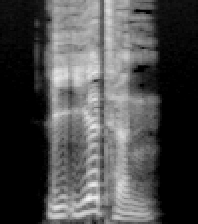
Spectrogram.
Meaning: inflection of liieren: 1. first/third-person plural preterite 2. first/third-person plural subjunctive II
- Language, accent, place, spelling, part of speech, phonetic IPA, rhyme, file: German, Germany, Berlin, liierten, adjective / verb, [liˈiːɐ̯tn̩], -iːɐ̯tn̩, De-liierten.ogg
